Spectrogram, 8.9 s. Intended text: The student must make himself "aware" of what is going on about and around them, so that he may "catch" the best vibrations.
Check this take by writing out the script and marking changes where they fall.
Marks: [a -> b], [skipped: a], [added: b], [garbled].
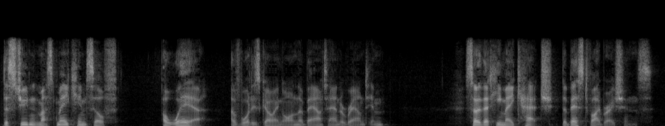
The student must make himself "aware" of what is going on about and around [them, -> him] so that he may "catch" the best vibrations.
